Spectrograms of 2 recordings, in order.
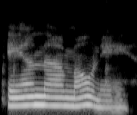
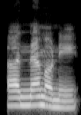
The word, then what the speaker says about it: anemone: Anamony cuz someone said alimony. Anemone. Ah, anemone.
